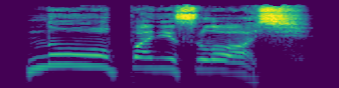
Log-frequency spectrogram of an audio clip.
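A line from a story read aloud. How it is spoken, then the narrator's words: She-bear shouting. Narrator (Russian): выкрикнула медведица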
